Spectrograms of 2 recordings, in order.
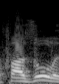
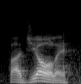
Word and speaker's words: fagioli: the reality is that the fazool is a corruption you know when I say corruption meaning it's a it morphed into a lesser formal pronunciation over the decade the fazil was predominantly a American idiom you know the correct word attain is fagioli pasta e fagioli so that means pasta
